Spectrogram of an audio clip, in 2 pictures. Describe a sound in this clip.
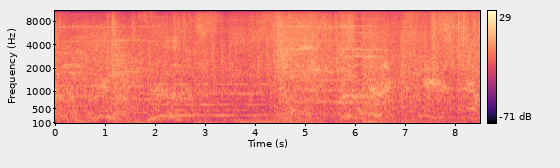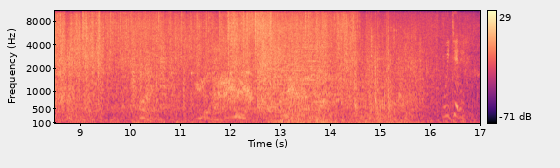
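A huge drilling machine grinds and roars through rock.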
